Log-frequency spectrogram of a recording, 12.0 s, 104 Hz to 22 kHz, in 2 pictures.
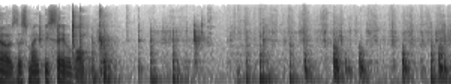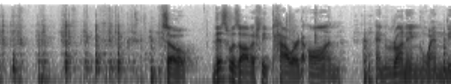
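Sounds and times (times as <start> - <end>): clicks taps and scraping on metal: 0.0 - 8.3, 9.7 - 12.0.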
